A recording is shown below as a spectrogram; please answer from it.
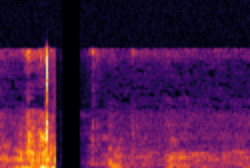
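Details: Asian honey bees buzzing as their colony is moved out of a hollow log; combs have been taken out and the queen is hiding in cavities. A loud knock, a brief silence, then an even, low droning hum resumes.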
